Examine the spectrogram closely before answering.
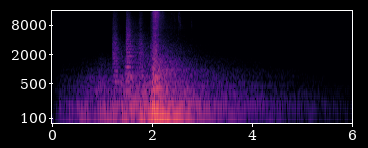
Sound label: Combat End 121bpm; Biome 3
